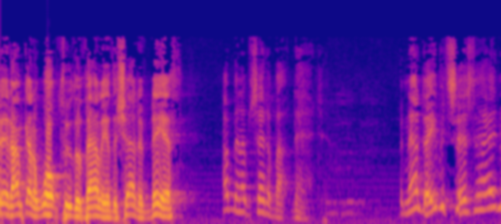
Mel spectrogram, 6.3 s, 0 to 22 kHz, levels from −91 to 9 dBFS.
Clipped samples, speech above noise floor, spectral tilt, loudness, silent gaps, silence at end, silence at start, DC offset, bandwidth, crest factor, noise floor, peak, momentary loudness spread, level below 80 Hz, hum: under 0.1%; 40 dB; -5.5 dB/octave; -14 LUFS; none; 0 s; 0 s; under 0.1%; 11.5 kHz; 16 dB; -54 dBFS; 0 dBFS; 19 LU; -46 dBFS; none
